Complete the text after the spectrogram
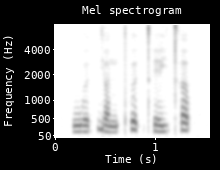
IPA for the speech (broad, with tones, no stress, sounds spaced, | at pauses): w ɵ˨˥ t̚ j ɐ˨ n pʰ ɵ˥ t̚ t̪ʰ e˧ j t̪ʰ ɐ˥ p̚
